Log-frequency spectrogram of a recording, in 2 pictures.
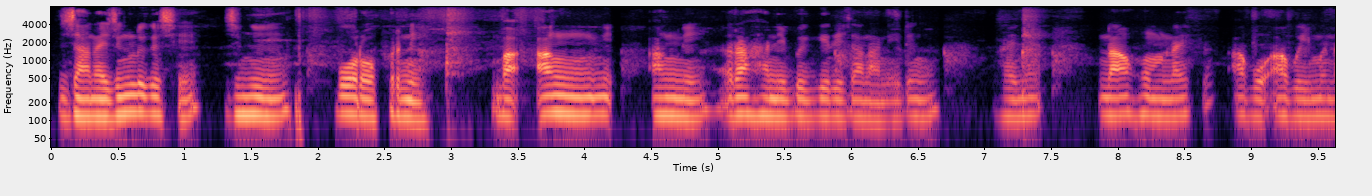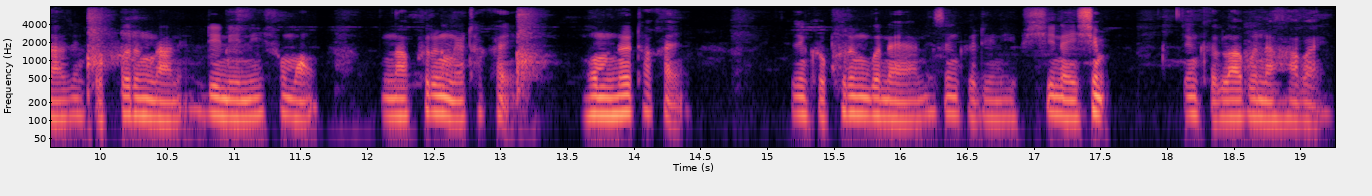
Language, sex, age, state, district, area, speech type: Bodo, male, 30-45, Assam, Udalguri, rural, spontaneous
